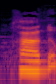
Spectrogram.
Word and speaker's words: Honda: In Honda, Colombia, Honda, which rhymes with Anaconda, a woman inserted a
